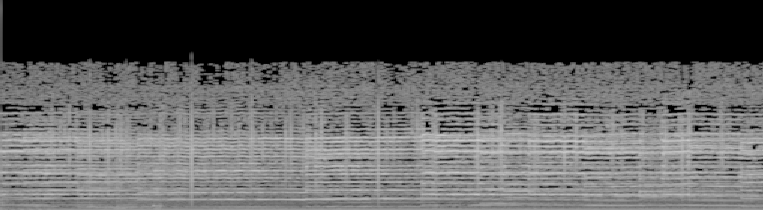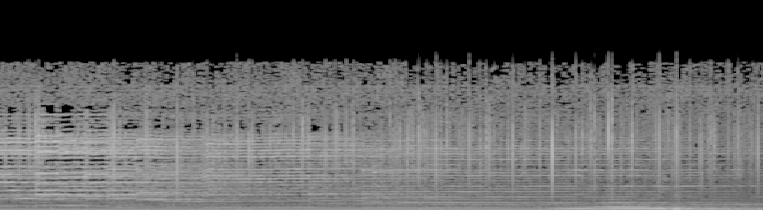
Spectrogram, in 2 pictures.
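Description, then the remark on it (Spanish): Light vinyl surface crackle from an LP played live on air at Radio Utopía, faint scattered ticks and pops beneath a steady, droning layer of sustained tones, continuous for the whole stretch with no one speaking. “Como mola el crujido.”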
